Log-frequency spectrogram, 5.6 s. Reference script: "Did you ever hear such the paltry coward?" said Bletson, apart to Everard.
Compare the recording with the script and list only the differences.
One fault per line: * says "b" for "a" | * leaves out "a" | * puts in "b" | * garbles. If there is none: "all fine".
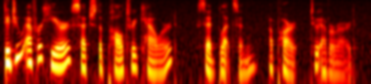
all fine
